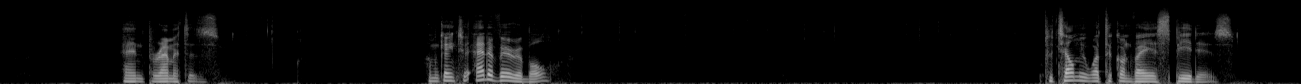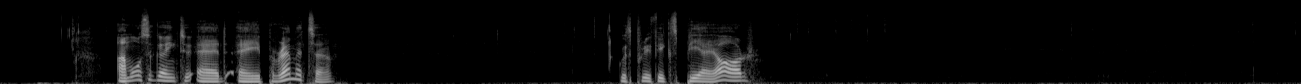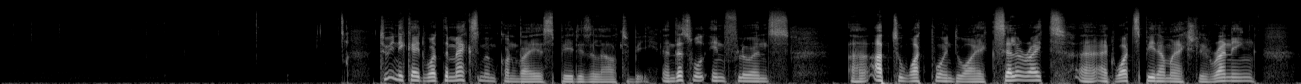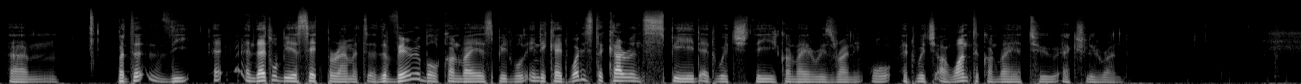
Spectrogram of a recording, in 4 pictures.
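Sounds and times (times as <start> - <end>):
low steady hiss: 0.0 - 52.0
faint keyboard typing: 2.2 - 3.2, 5.4 - 10.7, 18.6 - 19.4, 20.6 - 24.2, 25.2 - 29.8
typing on computer keyboard: 5.7 - 8.4, 9.0 - 9.9, 20.8 - 22.0, 25.4 - 26.8, 27.4 - 28.7.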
